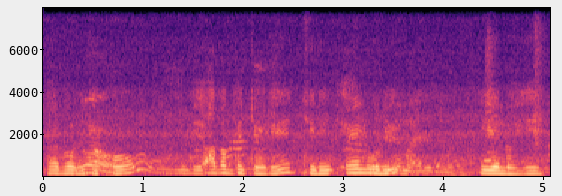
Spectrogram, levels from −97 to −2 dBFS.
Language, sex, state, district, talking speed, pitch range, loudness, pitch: Chakma, male, Tripura, Dhalai, 130 wpm, 150-170 Hz, -17 LUFS, 160 Hz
